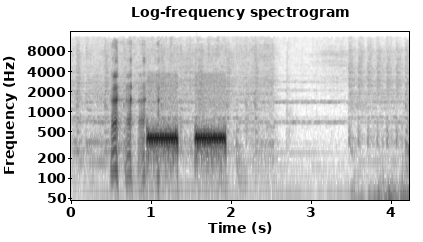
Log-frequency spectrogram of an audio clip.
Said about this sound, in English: If your numbers have fives and eights, stay close to your phone because I'm calling you right now.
